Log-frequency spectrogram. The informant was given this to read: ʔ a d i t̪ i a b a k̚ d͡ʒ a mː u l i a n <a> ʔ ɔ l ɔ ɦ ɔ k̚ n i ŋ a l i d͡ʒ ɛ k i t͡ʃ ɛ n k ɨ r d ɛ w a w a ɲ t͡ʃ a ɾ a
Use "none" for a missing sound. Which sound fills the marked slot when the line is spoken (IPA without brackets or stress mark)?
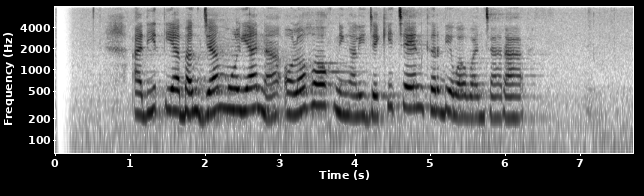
a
